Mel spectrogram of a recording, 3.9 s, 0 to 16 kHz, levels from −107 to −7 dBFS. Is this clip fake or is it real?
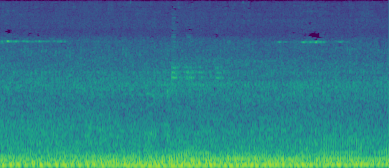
real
